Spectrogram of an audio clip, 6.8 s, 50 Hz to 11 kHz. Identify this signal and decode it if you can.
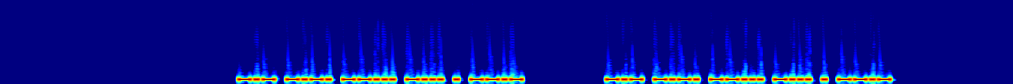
Morse code, heard as a keyed tone, about 46 wpm, 700 Hz. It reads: KC7BEQ KC7BEQ
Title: USA Call Signs - 6 Characters - Repeated 2x - 45wpm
